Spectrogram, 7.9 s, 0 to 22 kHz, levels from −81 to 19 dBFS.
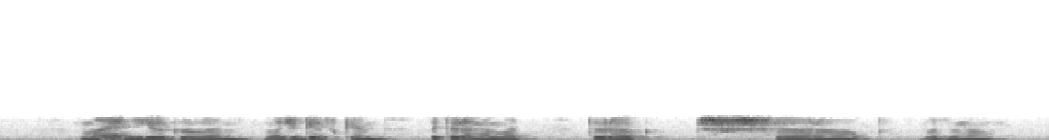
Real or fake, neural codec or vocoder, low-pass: real; none; 3.6 kHz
